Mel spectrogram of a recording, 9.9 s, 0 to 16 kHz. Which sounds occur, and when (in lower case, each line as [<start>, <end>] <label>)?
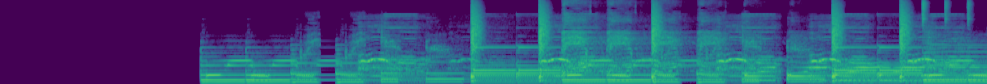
[1.97, 9.85] music
[5.56, 6.30] male singing
[6.49, 6.79] male singing
[6.96, 8.42] male singing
